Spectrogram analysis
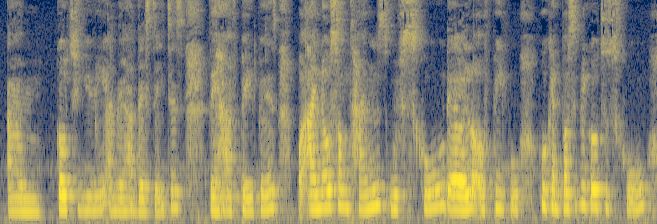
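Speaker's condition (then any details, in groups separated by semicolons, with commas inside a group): No condition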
